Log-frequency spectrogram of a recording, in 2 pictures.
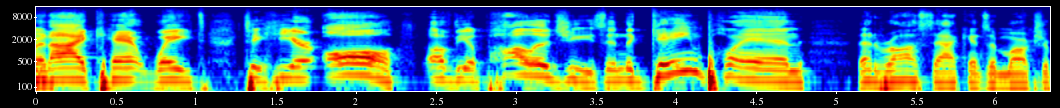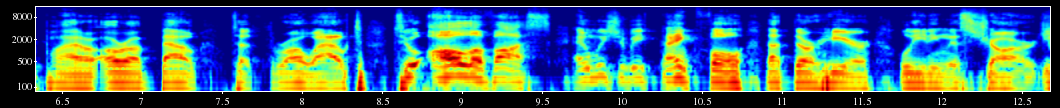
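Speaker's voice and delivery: ordinary delivery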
